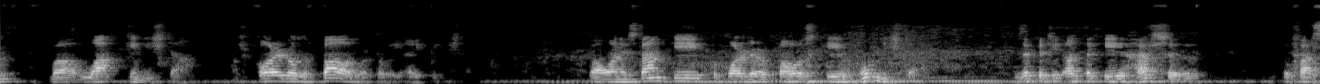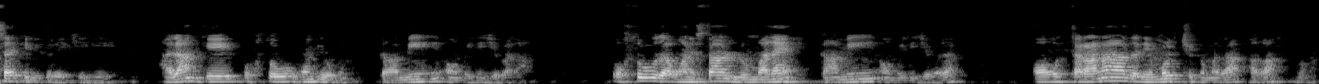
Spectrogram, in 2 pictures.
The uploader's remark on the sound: We apologize for the background noise.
